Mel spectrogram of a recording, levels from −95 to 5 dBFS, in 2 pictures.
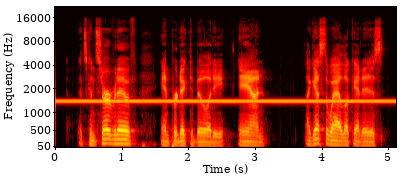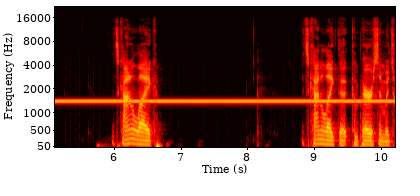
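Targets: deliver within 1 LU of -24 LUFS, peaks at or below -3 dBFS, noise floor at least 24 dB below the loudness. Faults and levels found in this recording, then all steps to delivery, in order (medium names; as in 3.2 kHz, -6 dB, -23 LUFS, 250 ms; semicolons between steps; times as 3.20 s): tick rate 46 per s; steady tone 1.4 kHz; tone level -33 dBFS; loudness -30.5 LUFS; peak level -12.0 dBFS; loudness target -24.0 LUFS
-> de-click; band-stop 1.4 kHz, Q 30; trim +6.5 dB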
